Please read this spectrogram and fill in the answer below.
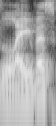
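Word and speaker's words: Leiva: So our website is Leyva's Coffee, and Leyva's is my last name is Leyva, and it's L-E-I-V-A, and it's pronounced like laying back, Leyva's Coffee.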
